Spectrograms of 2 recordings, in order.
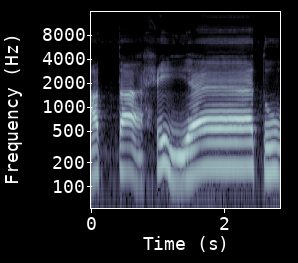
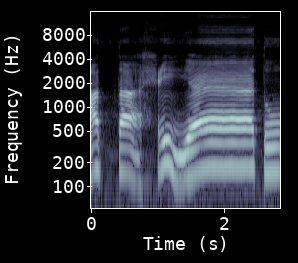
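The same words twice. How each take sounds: The two takes are said the same way.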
